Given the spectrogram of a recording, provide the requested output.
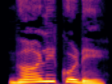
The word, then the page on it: ಗಾಳಿಕೊಡೆ: gāḷi koḍe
